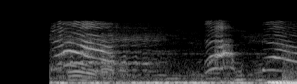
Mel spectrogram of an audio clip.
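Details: Deshi goat, a domestic doe that has just given birth to three kids, gives one loud, wavering, nasal bleat lasting under a second. A shorter second bleat follows, then a person's voice cuts in at the end.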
